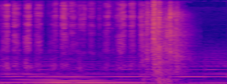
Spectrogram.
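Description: Quill pen scratching quickly on paper in many short strokes, over soft steady background music; the scratching stops near the end.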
